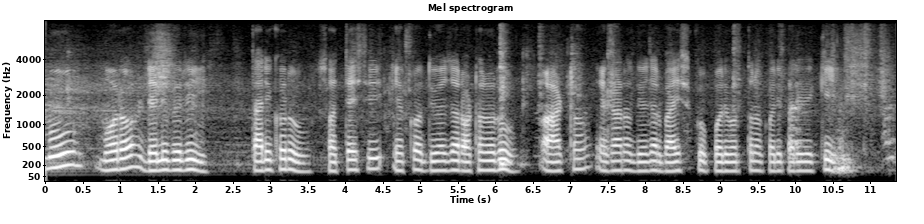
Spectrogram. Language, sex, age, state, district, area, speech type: Odia, male, 18-30, Odisha, Malkangiri, urban, read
